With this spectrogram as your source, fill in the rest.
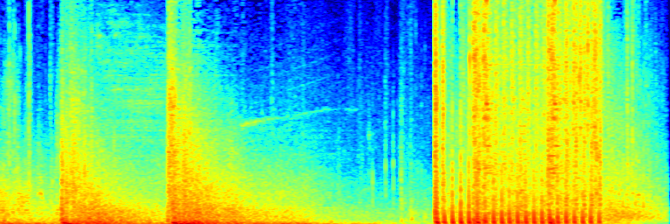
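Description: A frag grenade booms in Apex Legends, trailing into a rumbling decay, then a rapid burst of automatic gunfire rattles out loud and close, with no voices over it.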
